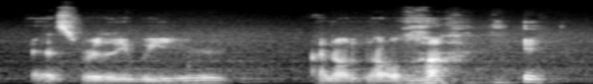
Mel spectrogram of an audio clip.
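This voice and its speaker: Quiet, monotone delivery from a man with a fairly low pitch and flat intonation. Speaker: art student vlogger. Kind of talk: casual video diary.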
